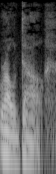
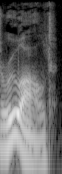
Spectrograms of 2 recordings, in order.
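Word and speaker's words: Roald: his garden there was a brilliant documentary about Ral D on uh Radio 4 about three or four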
